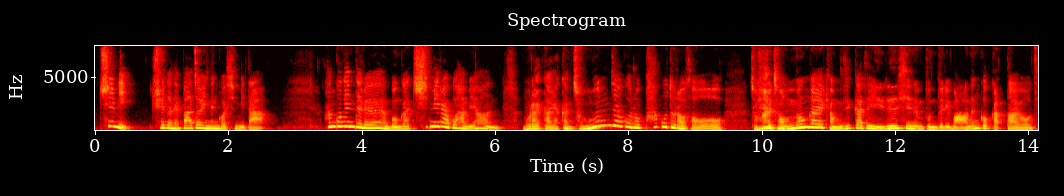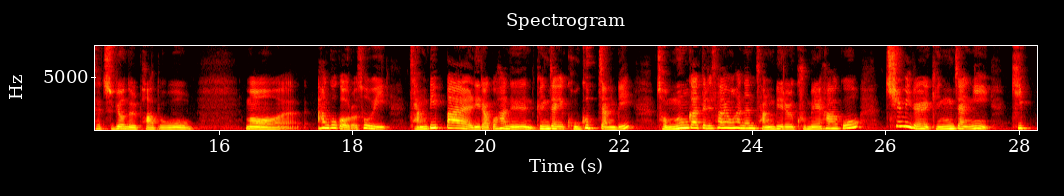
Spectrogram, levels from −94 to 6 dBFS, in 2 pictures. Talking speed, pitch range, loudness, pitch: 245 characters per minute, 180-270 Hz, -23 LUFS, 215 Hz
